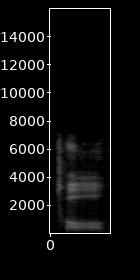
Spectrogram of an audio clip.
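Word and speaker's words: 刀: for this character is toll with a long Oh sound and that as used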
